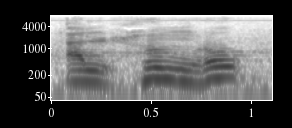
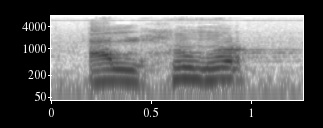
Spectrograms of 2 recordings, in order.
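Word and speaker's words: الحُمُر: نعم، الحمر جمع حمار، ولا يصح أن تنطق بها بسكون الميم، لأنك إذا قلت الحمر فهي جمع أحمر أو حمراء، لكن يجب أن تقول الحمر.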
